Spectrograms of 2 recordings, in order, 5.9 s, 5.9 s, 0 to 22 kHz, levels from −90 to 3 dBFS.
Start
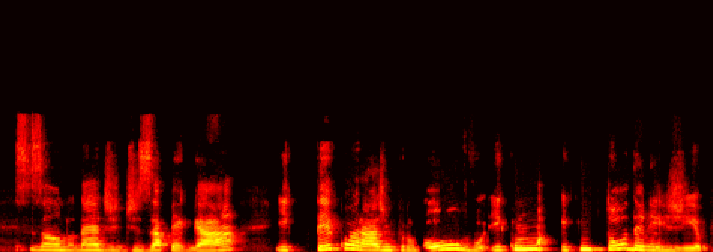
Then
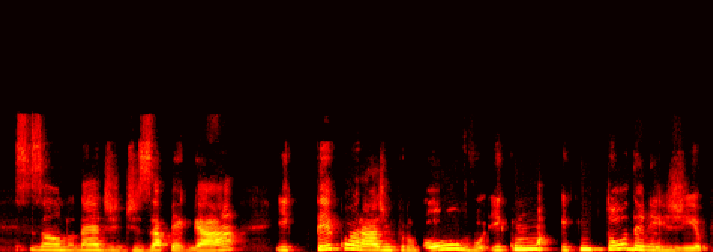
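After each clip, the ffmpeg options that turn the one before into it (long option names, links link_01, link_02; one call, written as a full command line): ffmpeg -i in.wav -af anull out.wav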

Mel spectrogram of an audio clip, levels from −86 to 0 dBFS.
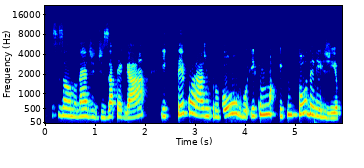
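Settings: ffmpeg -i in.wav -af "afftdn=noise_reduction=18:noise_floor=-37,acompressor=threshold=-22dB:ratio=6" out.wav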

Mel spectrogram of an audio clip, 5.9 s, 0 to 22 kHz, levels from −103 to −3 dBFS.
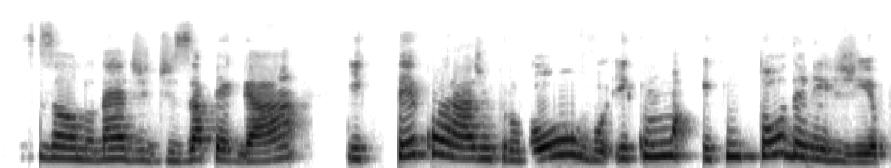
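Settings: ffmpeg -i in.wav -af "agate=range=-30dB:threshold=-47dB:ratio=16:detection=peak,equalizer=frequency=560:width_type=o:width=2.6:gain=13,volume=2.5dB" out.wav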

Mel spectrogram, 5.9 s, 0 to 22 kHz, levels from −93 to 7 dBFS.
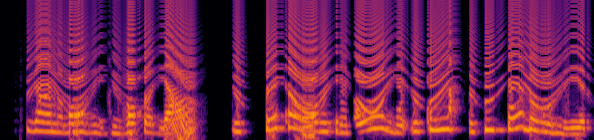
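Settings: ffmpeg -i in.wav -filter_complex "[0:a]acrossover=split=300|760|1800[link_01][link_02][link_03][link_04];[link_02]acompressor=threshold=-24dB:ratio=6[link_05];[link_01][link_05][link_03][link_04]amix=inputs=4:normalize=0,acrusher=samples=24:mix=1:aa=0.000001:lfo=1:lforange=14.4:lforate=1.7" out.wav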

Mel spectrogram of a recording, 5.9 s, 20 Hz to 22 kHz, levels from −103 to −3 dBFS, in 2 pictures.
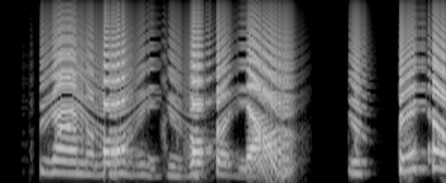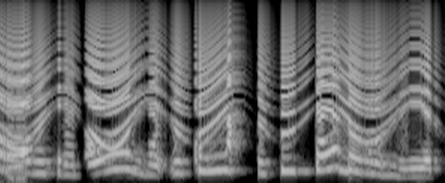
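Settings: ffmpeg -i in.wav -af "bandpass=frequency=5400:width_type=q:width=0.68:csg=0,volume=3dB" out.wav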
